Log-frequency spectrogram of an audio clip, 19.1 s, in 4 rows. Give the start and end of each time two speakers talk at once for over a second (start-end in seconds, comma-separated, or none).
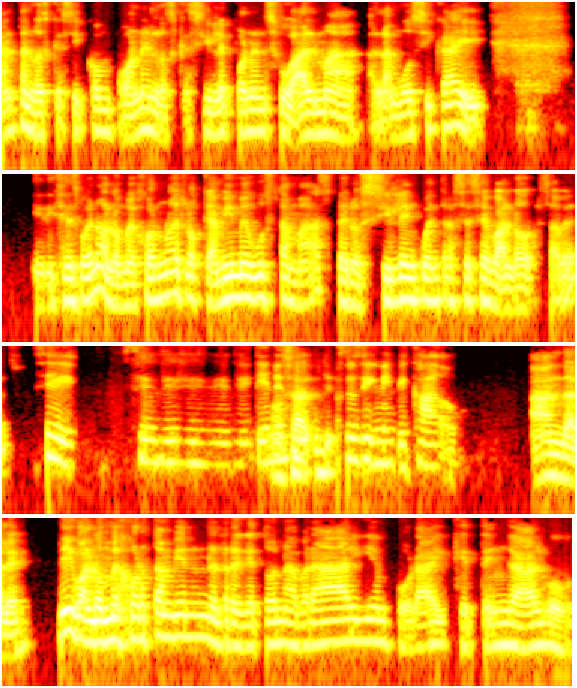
none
